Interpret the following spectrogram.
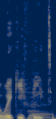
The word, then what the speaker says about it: WikiFeet: of those websites that people, just go on WikiFeed, like Mm-mm, And I that's a thought it was legit thing. pronounced WikiFeed. Mm-mm. And I was just like, that's kind of, WikiFeed, that makes perfect sense. But WikiFeet, it's just, I don't know, it's just a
